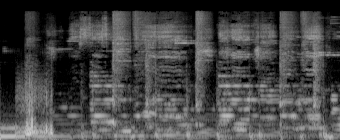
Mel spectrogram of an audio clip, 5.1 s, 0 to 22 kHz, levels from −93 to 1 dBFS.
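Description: A noise suppressor applied to music or sounds is active throughout. Built for speech, it treats sustained material as noise, so the level swings by around 10 dB and held tones pump and thin. On a spectrogram, sustained bands flicker while onsets stay solid.

The sound is cut by the noise suppressor from 0.78 to 1.07 s, dropping by about 11 dB, and again from 1.95 to 2.16 s, by about 8 dB. Each lasts a fraction of a second. The waveform envelope visibly sags there, and tails fade early.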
